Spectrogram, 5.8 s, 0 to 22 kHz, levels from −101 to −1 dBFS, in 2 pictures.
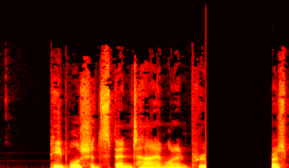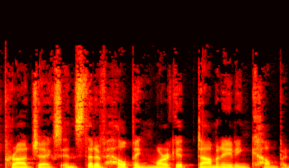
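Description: Speech that cuts abruptly to dead, roomless silence from 2.06 to 2.72 s, an audio dropout to silence losing about 0.67 s, likely from the input briefly disconnecting while recording continued.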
